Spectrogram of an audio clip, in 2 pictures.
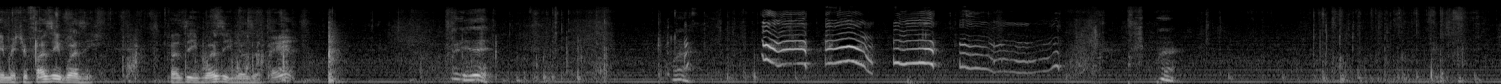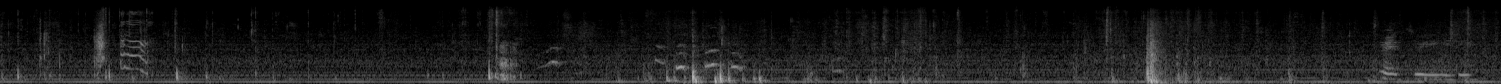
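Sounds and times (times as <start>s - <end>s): puppies yipping and whining: 7.4s - 11.0s, 15.9s - 16.6s, 20.0s - 23.7s.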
